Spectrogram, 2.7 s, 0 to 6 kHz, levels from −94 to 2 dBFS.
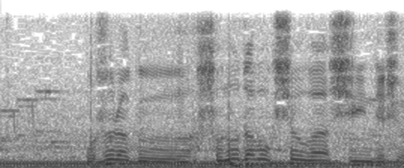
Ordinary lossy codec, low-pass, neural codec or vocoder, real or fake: none; 5.4 kHz; none; real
